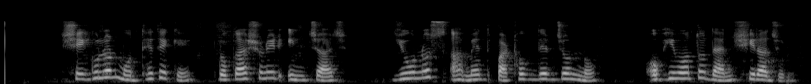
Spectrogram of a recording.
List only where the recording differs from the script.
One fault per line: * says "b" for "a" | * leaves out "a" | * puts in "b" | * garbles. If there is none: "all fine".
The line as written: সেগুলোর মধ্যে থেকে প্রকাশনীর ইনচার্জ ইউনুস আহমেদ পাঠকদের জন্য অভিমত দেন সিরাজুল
all fine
